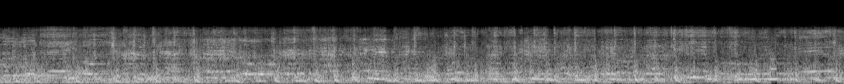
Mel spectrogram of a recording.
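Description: Loud electronic dance music played by a DJ over a large sound system, distorted by an overloaded camera microphone.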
